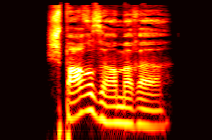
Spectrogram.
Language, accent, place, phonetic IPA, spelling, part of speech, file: German, Germany, Berlin, [ˈʃpaːɐ̯ˌzaːməʁɐ], sparsamerer, adjective, De-sparsamerer.ogg
- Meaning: inflection of sparsam: 1. strong/mixed nominative masculine singular comparative degree 2. strong genitive/dative feminine singular comparative degree 3. strong genitive plural comparative degree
